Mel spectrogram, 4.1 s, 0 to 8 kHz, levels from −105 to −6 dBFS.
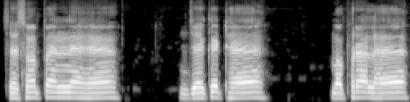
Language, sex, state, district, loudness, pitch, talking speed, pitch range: Hindi, male, Bihar, Jahanabad, -15 LUFS, 150 Hz, 115 wpm, 145-160 Hz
